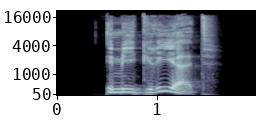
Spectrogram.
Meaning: 1. past participle of immigrieren 2. inflection of immigrieren: third-person singular present 3. inflection of immigrieren: second-person plural present 4. inflection of immigrieren: plural imperative
- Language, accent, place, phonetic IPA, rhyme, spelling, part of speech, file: German, Germany, Berlin, [ɪmiˈɡʁiːɐ̯t], -iːɐ̯t, immigriert, verb, De-immigriert.ogg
